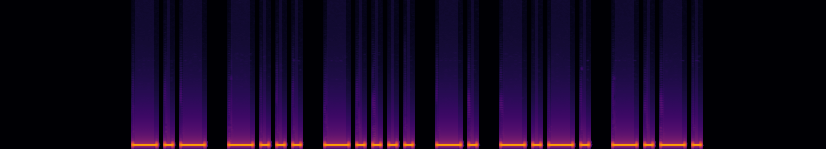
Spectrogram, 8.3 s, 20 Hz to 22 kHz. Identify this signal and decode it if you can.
Morse code, heard as a keyed tone, about 15 wpm, 700 Hz. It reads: KB6NCC
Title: USA Call Signs - 6 Characters - Repeated 2x - 15wpm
